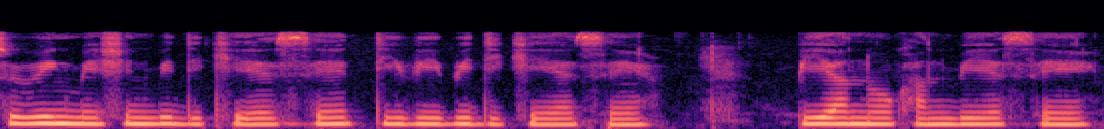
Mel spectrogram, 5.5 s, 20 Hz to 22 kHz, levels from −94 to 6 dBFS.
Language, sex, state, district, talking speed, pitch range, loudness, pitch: Nagamese, female, Nagaland, Kohima, 140 wpm, 180-195 Hz, -15 LUFS, 190 Hz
